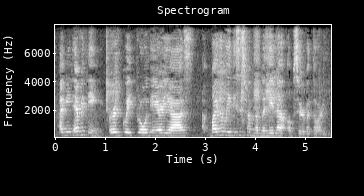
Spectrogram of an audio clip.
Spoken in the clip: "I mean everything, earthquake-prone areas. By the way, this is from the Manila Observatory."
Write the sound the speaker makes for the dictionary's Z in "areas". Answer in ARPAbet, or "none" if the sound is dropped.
S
